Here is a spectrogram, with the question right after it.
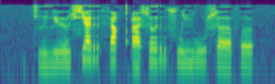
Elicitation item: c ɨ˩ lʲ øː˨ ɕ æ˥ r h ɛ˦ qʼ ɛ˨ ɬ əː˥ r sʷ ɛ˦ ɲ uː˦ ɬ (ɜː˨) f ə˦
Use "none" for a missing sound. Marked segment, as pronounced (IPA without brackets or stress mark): ɜː˨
